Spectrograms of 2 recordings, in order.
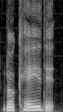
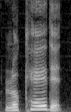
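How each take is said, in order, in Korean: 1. t는 약해져서 부드러운 플랩 소리가 됩니다. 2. t는 약해져서 부드러운 플랩 소리가 됩니다.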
